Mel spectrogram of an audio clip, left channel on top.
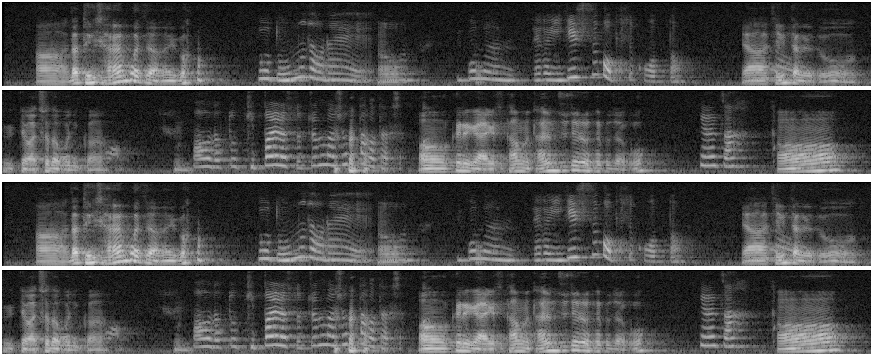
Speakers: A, on the right; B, on the left.
A: 아, 나 되게 잘한 거지 않아, 이거? <laughs>
B: 너 너무 잘해.
A: 어.
B: 너 이거는
A: 어,
B: 내가 이길 수가 없을 것 같다.
A: 야,
B: 너무
A: 재밌다,
B: 잘한다.
A: 그래도. 이렇게 맞추다
B: 그러니까.
A: 보니까. 음.
B: 아, 나 또 기빨렸어. 좀만
A: <laughs>
B: 쉬었다가 다시.
A: 어,
B: 어?
A: 그러게, 알겠어. 다음에 다른 주제로 해보자고.
B: 그러자.
A: 어.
